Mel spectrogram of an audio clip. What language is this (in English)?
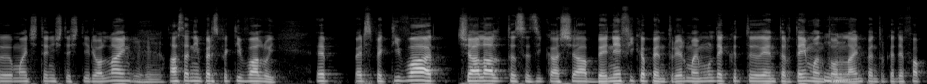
Romanian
